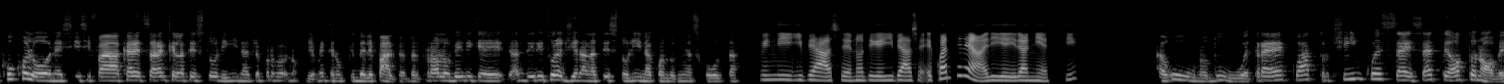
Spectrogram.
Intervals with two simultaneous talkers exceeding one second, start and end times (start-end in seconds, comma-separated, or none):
none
